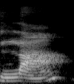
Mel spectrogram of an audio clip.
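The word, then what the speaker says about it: ላ: The fourth letter here, it's la, which is pronounced like large, the L-A in large, so la.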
